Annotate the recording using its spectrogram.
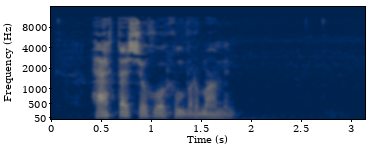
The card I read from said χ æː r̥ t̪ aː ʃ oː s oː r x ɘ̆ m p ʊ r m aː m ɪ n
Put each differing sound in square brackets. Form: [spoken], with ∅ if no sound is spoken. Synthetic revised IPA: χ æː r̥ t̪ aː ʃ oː [x] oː r x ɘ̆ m p ʊ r m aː m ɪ n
